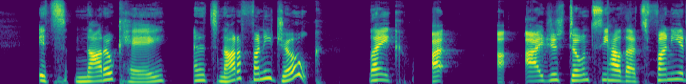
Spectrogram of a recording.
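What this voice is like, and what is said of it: Usual voice. Nothing is said of it.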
